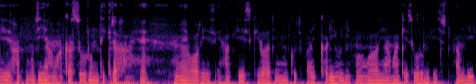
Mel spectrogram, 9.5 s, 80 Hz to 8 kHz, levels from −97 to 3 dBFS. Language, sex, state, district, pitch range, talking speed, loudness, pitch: Hindi, male, Chhattisgarh, Rajnandgaon, 110-120 Hz, 180 wpm, -37 LUFS, 115 Hz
